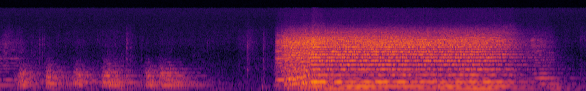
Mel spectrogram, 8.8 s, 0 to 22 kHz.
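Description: Opera orchestra in an old 1947 live recording: a run of short, detached low notes, then about four seconds in a loud, sustained brass-led chord held for nearly four seconds.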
